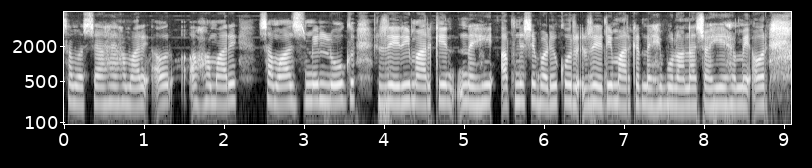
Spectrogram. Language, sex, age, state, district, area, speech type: Hindi, female, 18-30, Uttar Pradesh, Jaunpur, urban, spontaneous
